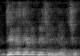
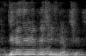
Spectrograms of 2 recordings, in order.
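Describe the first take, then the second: No difference in how they are said.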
